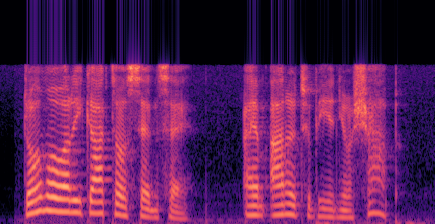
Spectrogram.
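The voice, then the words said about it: High-pitched countrified accent. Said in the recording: “spoke in a high-pitched, countrified accent”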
